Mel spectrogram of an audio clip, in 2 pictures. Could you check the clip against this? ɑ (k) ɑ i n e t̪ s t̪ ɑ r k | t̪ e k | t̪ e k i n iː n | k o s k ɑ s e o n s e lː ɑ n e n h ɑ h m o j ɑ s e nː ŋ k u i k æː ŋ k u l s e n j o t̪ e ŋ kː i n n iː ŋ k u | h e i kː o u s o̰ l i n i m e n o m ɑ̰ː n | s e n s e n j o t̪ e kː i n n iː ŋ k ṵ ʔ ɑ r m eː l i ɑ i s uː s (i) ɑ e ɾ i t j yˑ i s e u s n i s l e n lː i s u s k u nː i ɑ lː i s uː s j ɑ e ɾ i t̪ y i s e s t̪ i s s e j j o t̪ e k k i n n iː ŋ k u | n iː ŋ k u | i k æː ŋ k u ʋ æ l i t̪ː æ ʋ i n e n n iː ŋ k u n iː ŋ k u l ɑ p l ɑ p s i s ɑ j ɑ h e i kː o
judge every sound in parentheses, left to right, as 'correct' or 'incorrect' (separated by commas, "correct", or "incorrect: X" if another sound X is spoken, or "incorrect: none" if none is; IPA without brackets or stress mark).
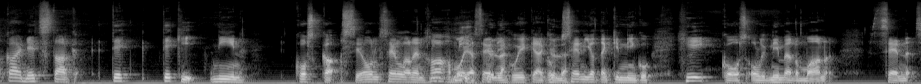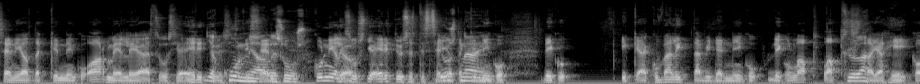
correct, incorrect: j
